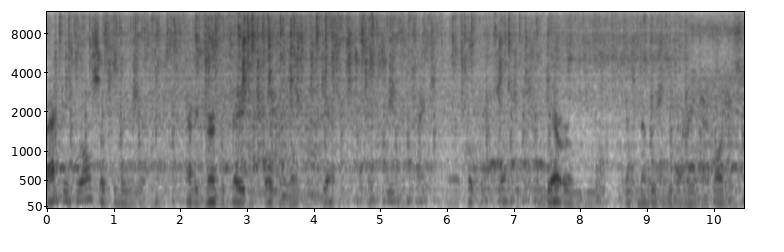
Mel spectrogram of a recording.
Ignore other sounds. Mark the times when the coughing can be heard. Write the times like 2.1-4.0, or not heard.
2.7-3.7, 8.2-8.8.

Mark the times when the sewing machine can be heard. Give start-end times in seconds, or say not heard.
0.0-10.4.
